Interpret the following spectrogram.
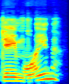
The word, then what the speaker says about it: Des Moines: How do you pronounce the capital of Iowa? Is it Des Moines?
